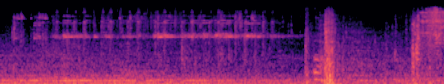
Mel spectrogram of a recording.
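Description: A metal chain rattles and clanks.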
